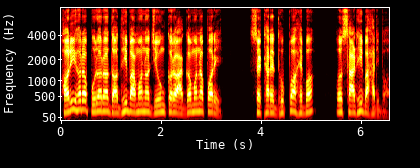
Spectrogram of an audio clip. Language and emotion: Odia, neutral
